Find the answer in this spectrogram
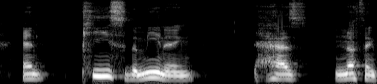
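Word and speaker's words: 案: So again, this entire character means table, case, or file is pronounced an.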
